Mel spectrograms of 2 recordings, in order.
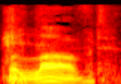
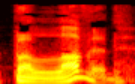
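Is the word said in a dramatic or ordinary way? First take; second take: ordinary; dramatic. First: It is said in an ordinary, everyday way. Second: It is said in a grand, old-fashioned way. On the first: "the normal pronunciation" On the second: "it's like listen, we're in some Victorian drama"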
